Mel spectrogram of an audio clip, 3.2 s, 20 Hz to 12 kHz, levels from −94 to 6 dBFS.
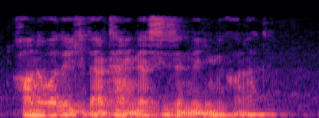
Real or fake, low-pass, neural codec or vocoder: fake; 7.2 kHz; codec, 16 kHz, 8 kbps, FreqCodec, larger model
